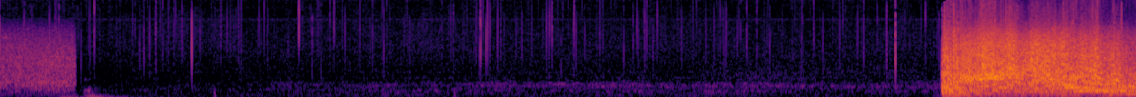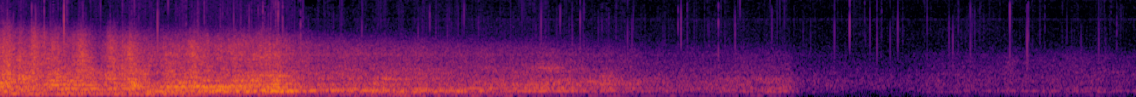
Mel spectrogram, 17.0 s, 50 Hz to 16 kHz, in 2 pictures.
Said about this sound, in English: I'm now stabilized at well over 800 miles per hour at Mach 1.2. The supersonic boom should hit you in just a few seconds.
